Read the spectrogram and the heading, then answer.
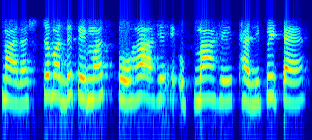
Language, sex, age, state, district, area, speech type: Marathi, female, 18-30, Maharashtra, Wardha, urban, conversation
